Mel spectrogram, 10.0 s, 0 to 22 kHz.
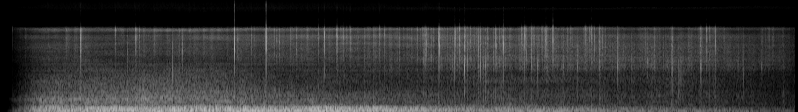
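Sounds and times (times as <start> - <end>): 
roaring fire in a hell ambiance: 0.2 - 9.9
rocks falling: 2.9 - 9.8.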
